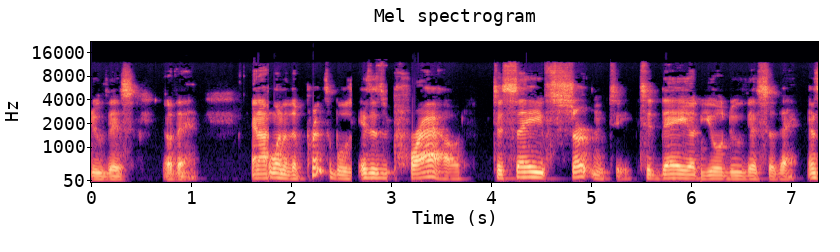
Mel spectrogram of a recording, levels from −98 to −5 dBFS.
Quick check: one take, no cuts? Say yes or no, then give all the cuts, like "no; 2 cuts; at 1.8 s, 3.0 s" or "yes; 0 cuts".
no; 6 cuts; at 1.8 s, 2.6 s, 3.0 s, 4.5 s, 5.5 s, 6.1 s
